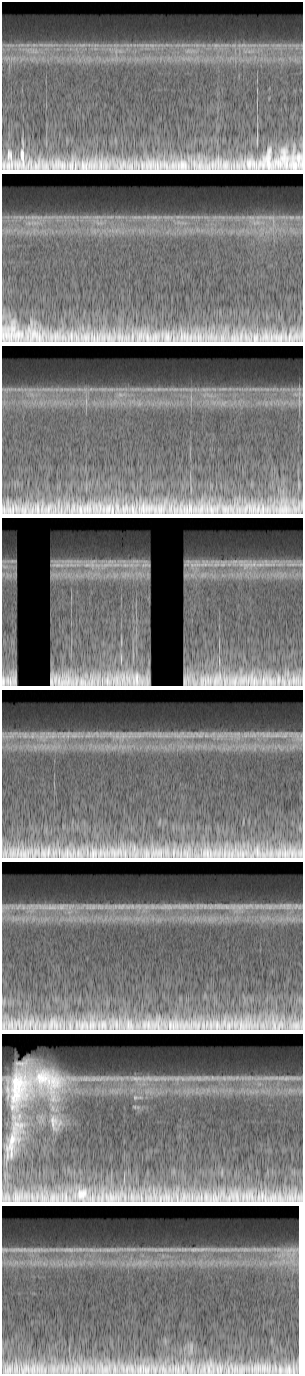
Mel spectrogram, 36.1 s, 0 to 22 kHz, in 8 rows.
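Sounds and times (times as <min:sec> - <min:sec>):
insects droning: 0:00.0 - 0:36.0.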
